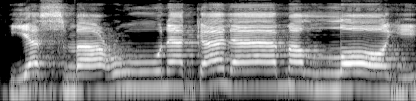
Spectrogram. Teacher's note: فریق منہم یسمعون کلام اللہ، یسمعون کلام اللہ، یہاں لام پر کھڑی زبر ہے تو اس کو کھینچ کر ادا کیا جائے گا اور آگے میم کو لفظ اللہ کے لام کے ساتھ ملائیں گے تو لفظ اللہ کے لام کو پورا ادا کریں گے کیونکہ لفظ اللہ کے لام سے پہلے زبر ہے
